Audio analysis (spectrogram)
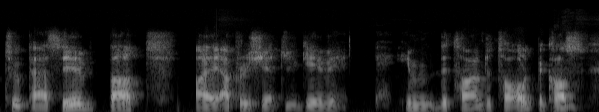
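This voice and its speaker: A man from Sweden whose first language is Finnish, calling in to a show, speaking haltingly and apologetically with many fillers. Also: lowish voice, expressive, muffled recording. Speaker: caller. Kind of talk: casual phone call-in.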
